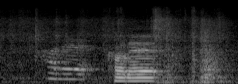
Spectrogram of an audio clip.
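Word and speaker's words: カレー: Kare.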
